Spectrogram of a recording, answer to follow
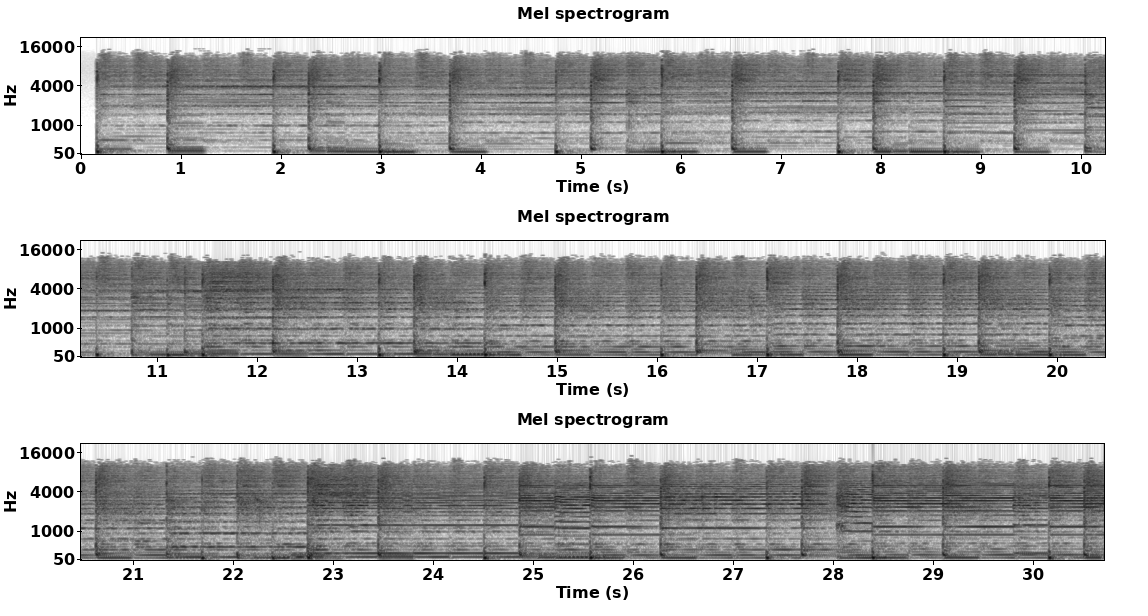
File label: slap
